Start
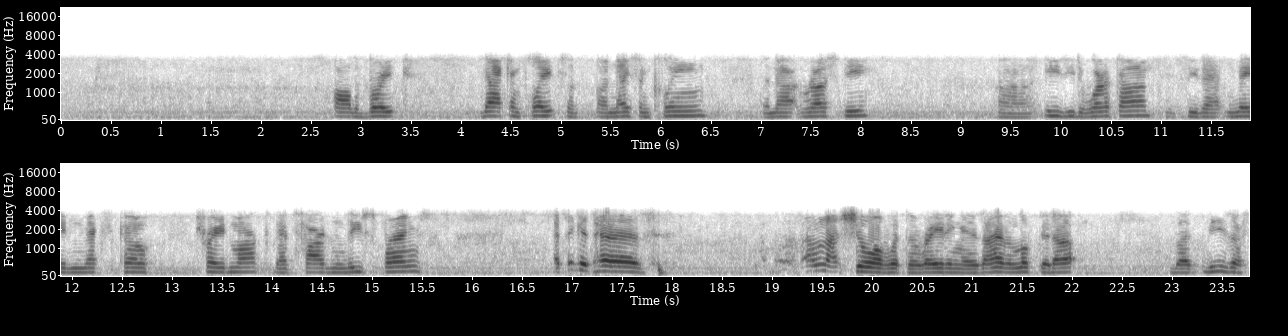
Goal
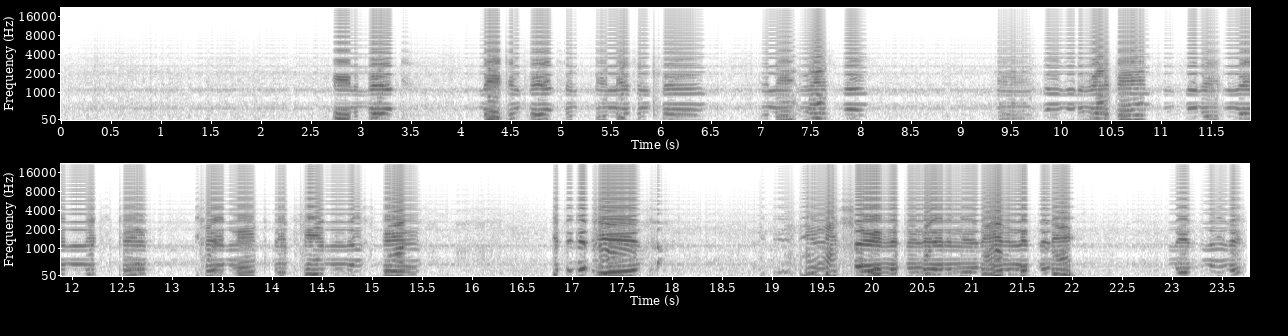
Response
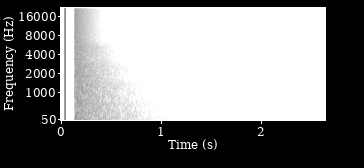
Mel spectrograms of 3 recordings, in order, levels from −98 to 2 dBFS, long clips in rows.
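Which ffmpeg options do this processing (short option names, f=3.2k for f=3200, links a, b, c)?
-af "asetrate=49501,aresample=44100,atempo=0.890899,highpass=320,equalizer=f=330:t=q:w=4:g=3,equalizer=f=470:t=q:w=4:g=-5,equalizer=f=690:t=q:w=4:g=-4,lowpass=f=2.5k:w=0.5412,lowpass=f=2.5k:w=1.3066,aeval=exprs='val(0)*sgn(sin(2*PI*760*n/s))':c=same,volume=-7dB"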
